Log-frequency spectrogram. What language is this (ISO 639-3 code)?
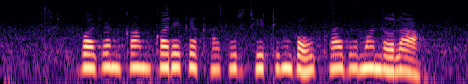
bho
